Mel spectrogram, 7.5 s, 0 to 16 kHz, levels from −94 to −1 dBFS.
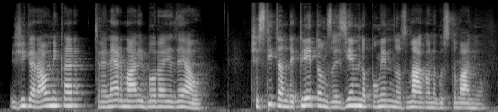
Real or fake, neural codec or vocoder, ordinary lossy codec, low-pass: fake; codec, 44.1 kHz, 2.6 kbps, SNAC; none; 14.4 kHz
